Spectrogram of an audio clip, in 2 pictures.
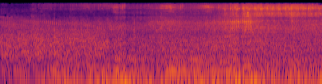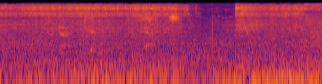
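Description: Laser cannons fire in rapid bursts.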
